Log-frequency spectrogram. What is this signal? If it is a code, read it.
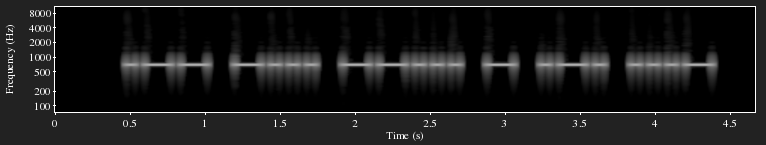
Morse code, heard as a keyed tone, about 20 wpm, 700 Hz. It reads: WB7TRV
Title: USA Call Signs - 6 Characters - 3x Character Spacing - 20wpm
